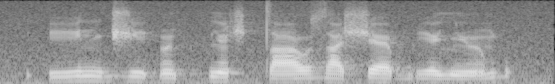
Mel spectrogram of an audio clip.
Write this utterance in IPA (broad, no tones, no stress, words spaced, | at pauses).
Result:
ʔi nd͡ʒiʔə̃t pʲãʃtao̯ zaʃɛbie̯ lʲə̃b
